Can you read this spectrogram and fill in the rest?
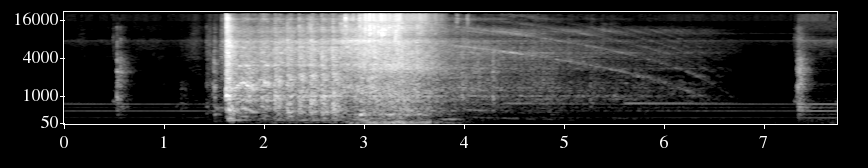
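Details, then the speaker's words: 2008 Chevrolet Suburban new engine, stock throttle body, early start attempts: cranking catches with sharp pop, ragged uneven chuffs spitting back through throttle body, then dies; ignition wiring order questioned; backfire through throttle body. "I mean, I hear it kind of backfiring through the throttle body a little bit. You know. Yeah. I hear that a little bit."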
